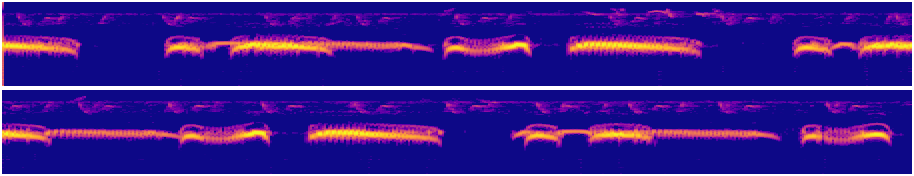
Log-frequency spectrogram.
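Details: Spotted dove with a big-voiced 'khu ang' coo, heard while wild doves are lured to a trap. Deep hoots mix drawn-out, level notes with short, upturned ones in irregular phrases, with faint background chirping.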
